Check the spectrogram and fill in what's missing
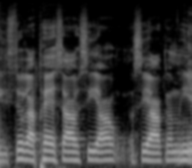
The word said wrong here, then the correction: Pascal: Pascal Siakam.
